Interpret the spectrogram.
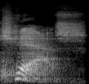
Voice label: "CASH", SHOUTS; Best Service; Hyper Dance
